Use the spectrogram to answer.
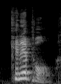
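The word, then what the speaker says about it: Knueppel: It's Canipple. Although I heard someone say Canel today and I thought oh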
